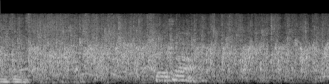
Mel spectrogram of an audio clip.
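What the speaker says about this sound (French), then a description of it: "Je veux qu'on applaudisse nos parents." A crowd of parents applauds at a gathering, dense clapping filling the whole moment at close range with a brief voice speaking over it.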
